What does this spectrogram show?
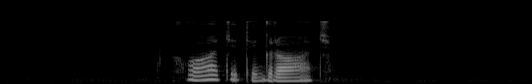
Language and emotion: Russian, sad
